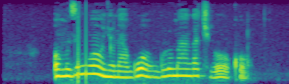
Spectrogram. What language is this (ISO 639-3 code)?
lug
